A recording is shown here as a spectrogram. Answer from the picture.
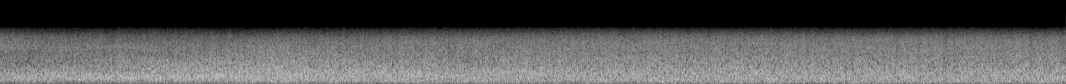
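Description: Whitewater river rushing over boulders: a loud, steady roar of water that does not change.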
